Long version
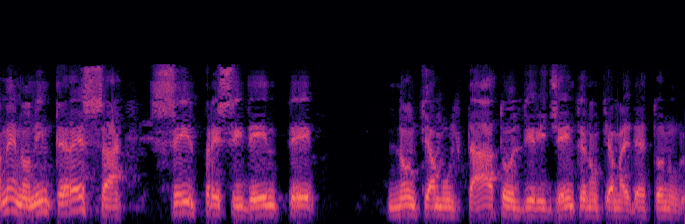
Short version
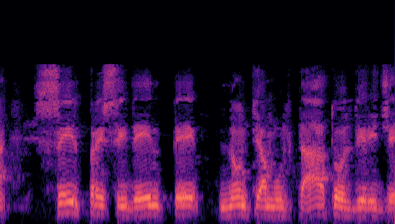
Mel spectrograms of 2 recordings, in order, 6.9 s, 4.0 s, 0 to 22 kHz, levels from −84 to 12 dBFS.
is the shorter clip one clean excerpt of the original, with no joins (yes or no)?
no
